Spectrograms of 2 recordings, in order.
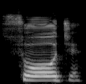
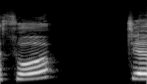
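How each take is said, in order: First: सोच as one drawn-out word; blended word. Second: सो held, then च on its own; syllable by syllable. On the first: Teacher repeating the joined result, blended word. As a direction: join सो and च without a gap. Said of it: "तो मिलके बन जाएगा". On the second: Teacher repeating the breakdown for learners, syllable by syllable. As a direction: sound सो and च apart, with a pause. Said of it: "एक बार फिर से देखिए". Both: Shown as a demonstration.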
